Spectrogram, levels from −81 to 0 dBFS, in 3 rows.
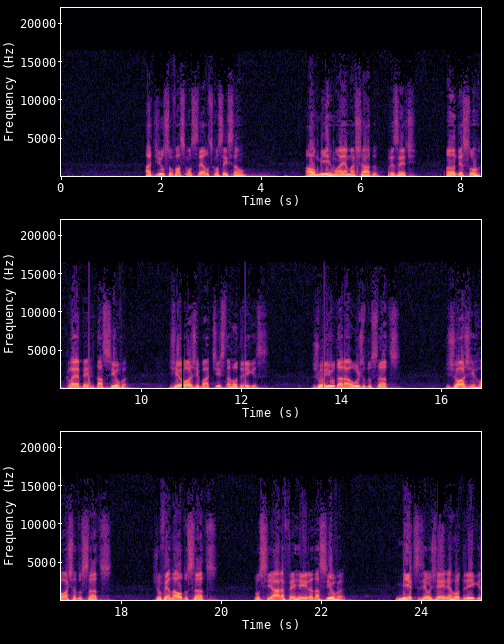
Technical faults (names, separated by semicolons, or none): GSM signalling bursts; corrupt frame muted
